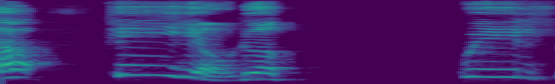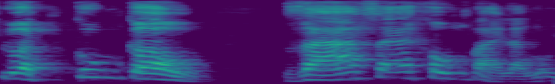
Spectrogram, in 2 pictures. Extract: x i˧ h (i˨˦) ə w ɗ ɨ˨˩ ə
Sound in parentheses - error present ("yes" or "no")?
yes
